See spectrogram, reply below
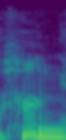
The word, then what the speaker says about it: Hang: The London group also uses the Hung. It's spelled hang, but it's pronounced hung,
